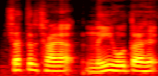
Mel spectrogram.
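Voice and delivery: normal talking voice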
